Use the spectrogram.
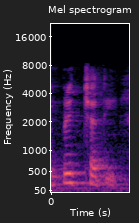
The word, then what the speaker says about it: पृच्छति: पर, ऐसे होना चाहिए, पृच्छति, धातु प्रच्छ होती है, लेकिन जब वाक्य बनता है तो प्री हो जाता, पृच्छति।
